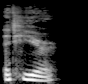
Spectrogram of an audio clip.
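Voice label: "adhere", US English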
